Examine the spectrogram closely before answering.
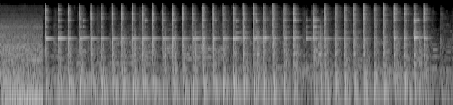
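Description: Metal spoon stirring fast in a ceramic mug of mug-brownie batter, clinking against the mug's sides about eight times a second with a thin ring from the mug. It starts about half a second in and stops just before the end.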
